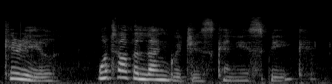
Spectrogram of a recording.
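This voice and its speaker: A woman examiner in a speaking exam, asking questions and reading out task instructions in a measured way. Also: mid-range voice, animated, dark tone, breathy edge, poor audio. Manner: measured, reads instructions evenly.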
